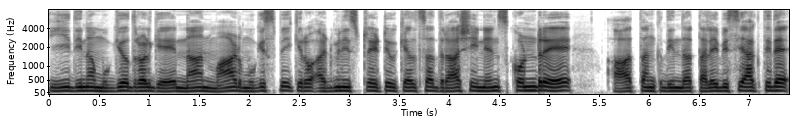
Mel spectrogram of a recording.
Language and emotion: Kannada, fearful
